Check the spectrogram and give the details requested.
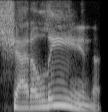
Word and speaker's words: Chatelaine: at the base fresh it's pronounced chatelene i've sorry just really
